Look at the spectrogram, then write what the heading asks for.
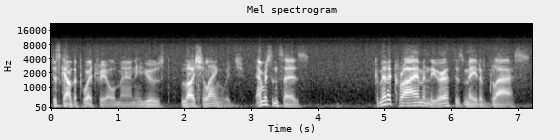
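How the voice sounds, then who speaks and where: A haughty bookish diarist. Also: male voice, low-pitched, lively intonation, moderate pace, a little hiss or hum. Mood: lecturing. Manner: haughty, condescending. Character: arrogant bookish male diarist scorning sentiment. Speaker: narrator reading his journal. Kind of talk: 1940s radio acting. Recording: muffled 1940s radio broadcast.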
